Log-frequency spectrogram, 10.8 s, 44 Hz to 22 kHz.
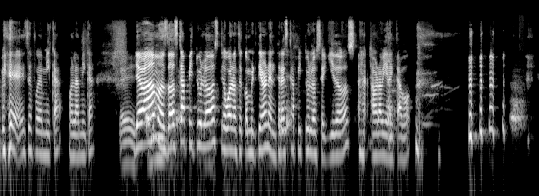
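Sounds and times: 
speech: 0.0 - 10.6
laughter: 2.4 - 3.6, 9.4 - 10.3
dogs whimpering: 3.1 - 3.9, 5.6 - 6.0
dogs barking: 3.2 - 3.9, 5.6 - 6.0, 10.2 - 10.6.

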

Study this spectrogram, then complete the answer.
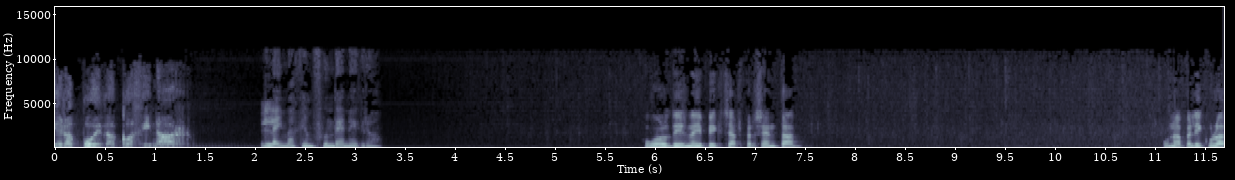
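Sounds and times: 
speech: 0.0 - 1.4, 2.1 - 3.3, 5.9 - 7.6, 11.1 - 11.6
rain falling on a country house: 3.8 - 11.6.

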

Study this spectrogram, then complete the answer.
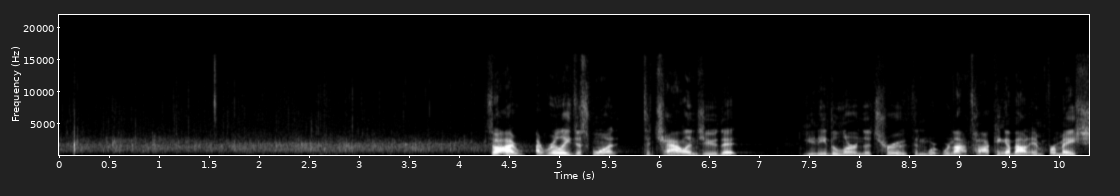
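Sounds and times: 
audience applause: 0.0 - 4.3
speech: 4.3 - 10.2.

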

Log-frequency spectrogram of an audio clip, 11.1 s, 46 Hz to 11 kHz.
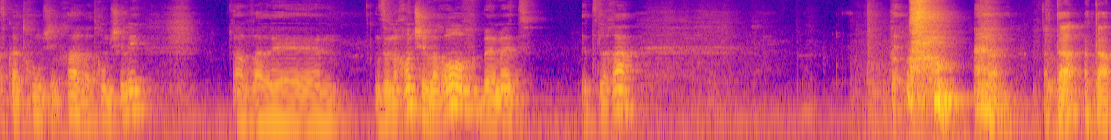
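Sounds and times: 
speech: 0.1 - 6.6, 8.9 - 11.1
person sneezing: 8.9 - 10.1.

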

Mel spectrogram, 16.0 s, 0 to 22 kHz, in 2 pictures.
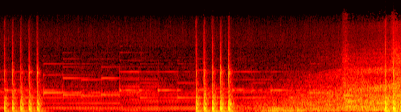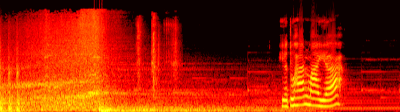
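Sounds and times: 
woman knocking loudly on a door at midnight: 0.0 - 0.9, 3.9 - 4.8, 7.7 - 8.6
steady heavy rain: 0.0 - 10.8
thunder rumbling and crashing: 4.0 - 13.8
speech: 13.7 - 14.9.

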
